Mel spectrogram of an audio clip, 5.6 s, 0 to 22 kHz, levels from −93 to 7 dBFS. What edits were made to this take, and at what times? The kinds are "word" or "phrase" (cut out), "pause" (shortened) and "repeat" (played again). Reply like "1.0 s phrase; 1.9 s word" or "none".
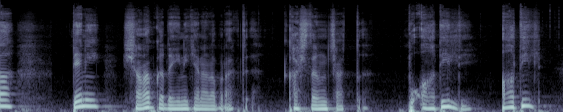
none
